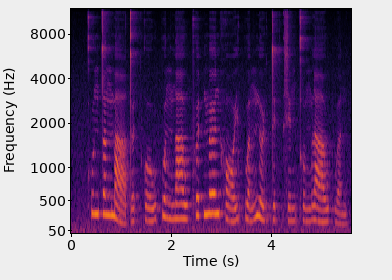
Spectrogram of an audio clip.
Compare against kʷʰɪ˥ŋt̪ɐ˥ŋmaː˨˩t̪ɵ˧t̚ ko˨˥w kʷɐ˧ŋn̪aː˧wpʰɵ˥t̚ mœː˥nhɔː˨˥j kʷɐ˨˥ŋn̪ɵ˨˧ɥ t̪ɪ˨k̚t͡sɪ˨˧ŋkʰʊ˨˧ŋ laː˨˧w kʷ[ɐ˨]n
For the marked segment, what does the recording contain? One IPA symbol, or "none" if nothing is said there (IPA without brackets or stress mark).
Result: ɐ˨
